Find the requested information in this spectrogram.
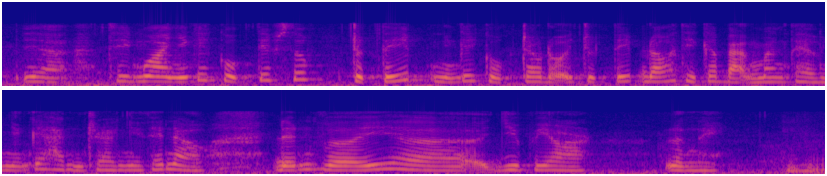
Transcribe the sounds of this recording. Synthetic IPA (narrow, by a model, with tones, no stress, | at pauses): za̰ː˧˨t̪ʰi˨˩ŋwaː˨˩jɲɨ̰˧˥ŋkaː˨˦jkək̚t̪i˦˥əp̚sʊ˦˥k͡p̚t͡ɕɨ˨˩k̚t̪i˦˥əp̚ɲɨ̰˧˥ŋkaː˨˦jku˨˩ək̚t͡ɕaː˧wɗo̰˧˩jt͡ɕɨ˨˩k̚t̪i˦˥əp̚ɗɔ˨˦t̪ʰi˨˩kaː˦˥k̚ɓa̰ː˧˨nmaː˧ŋt̪ʰɛ˧wɲɨ̰˧˥ŋkaː˨˦jɦa˨˩jŋ̟t͡ɕaː˧ŋɲɨ˧t̪ʰe˨˦naː˨˩wɗe˨˦nvəː˨˦jːzi˧pi˧a˧ | lə˨˩nːa˨˩j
